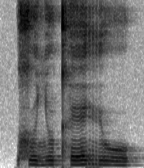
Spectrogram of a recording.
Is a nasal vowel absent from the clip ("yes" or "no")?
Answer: yes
